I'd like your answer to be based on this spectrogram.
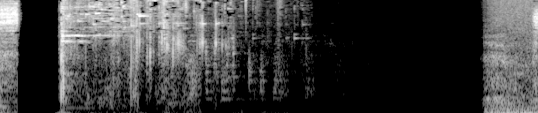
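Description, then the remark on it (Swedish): Glasses clink together in a toast, a bright glassy ring that fades over about a second, framed by short sharp bursts of the same glassy sound at the start and end. “Men eh, skål för att vi träffades gumman.”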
